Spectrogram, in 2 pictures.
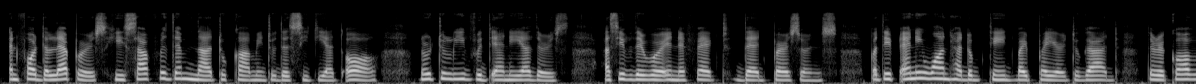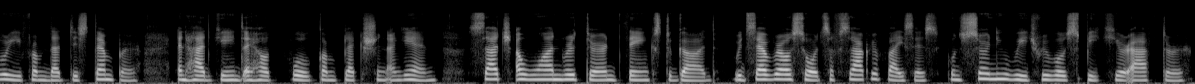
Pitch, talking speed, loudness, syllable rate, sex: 210 Hz, 175 wpm, -20 LUFS, 4.9 syllables/s, female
